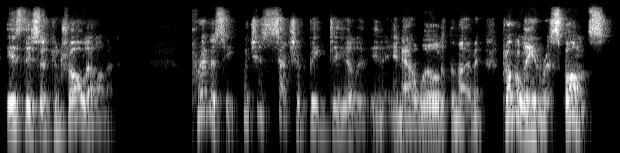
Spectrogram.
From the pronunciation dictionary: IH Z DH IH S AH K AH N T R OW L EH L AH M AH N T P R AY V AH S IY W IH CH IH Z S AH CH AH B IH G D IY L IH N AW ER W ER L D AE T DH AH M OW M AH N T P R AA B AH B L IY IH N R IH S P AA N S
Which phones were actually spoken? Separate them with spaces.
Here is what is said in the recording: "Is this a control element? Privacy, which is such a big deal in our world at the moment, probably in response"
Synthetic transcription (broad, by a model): IH Z DH IH S AH K N T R OW L EH L AH M AH N T P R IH V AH S IY W IH CH IH Z S AH CH AH B IH G D IY L IH N AW ER W ER L D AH T DH AH M OW M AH N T P R AA B AH B L IY IH N R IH S P AA N S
